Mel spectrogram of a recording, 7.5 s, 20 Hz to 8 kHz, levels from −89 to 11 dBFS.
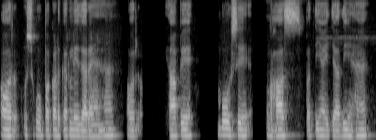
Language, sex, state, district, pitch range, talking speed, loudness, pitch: Hindi, male, Bihar, Gaya, 130-135 Hz, 135 wpm, -21 LUFS, 130 Hz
